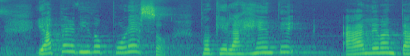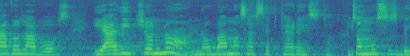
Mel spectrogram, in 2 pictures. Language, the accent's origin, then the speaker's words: Spanish; United States; Spanish is a second language; mi experiencia como gringa es cierta y eso es lo que voy a compartir hoy, ¿ok? Yo nunca he vivido en el mismo lugar por más que 3 años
